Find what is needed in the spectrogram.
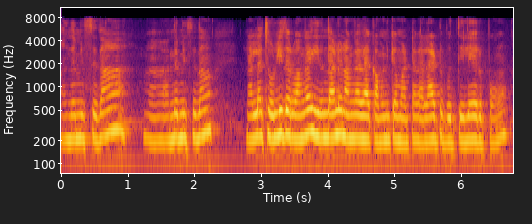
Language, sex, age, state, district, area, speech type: Tamil, female, 18-30, Tamil Nadu, Thoothukudi, rural, spontaneous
